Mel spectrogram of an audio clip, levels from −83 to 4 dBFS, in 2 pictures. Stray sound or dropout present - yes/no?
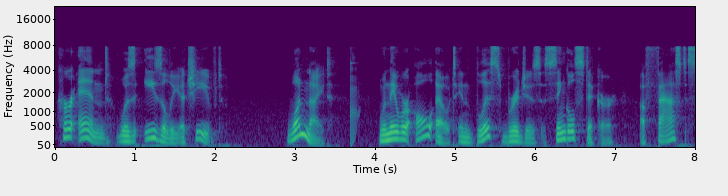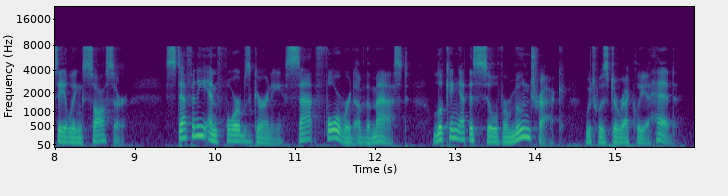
yes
